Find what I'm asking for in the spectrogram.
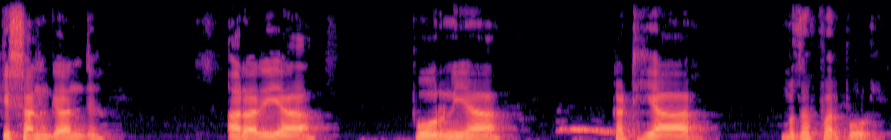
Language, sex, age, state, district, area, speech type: Urdu, male, 18-30, Bihar, Purnia, rural, spontaneous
